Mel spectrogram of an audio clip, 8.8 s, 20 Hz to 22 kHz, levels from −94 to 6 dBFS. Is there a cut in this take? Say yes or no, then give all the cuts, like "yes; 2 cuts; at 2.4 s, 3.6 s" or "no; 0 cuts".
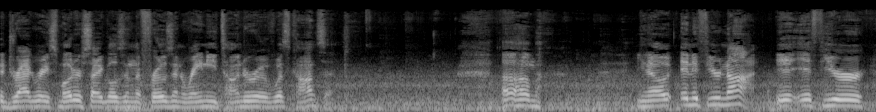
no; 0 cuts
